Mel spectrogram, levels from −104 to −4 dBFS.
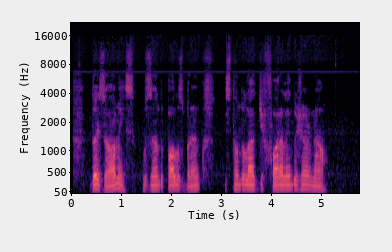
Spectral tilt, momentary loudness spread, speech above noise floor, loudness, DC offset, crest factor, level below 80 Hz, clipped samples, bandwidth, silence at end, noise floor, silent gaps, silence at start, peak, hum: -6 dB/octave; 14 LU; 37 dB; -43 LUFS; under 0.1%; 20 dB; -78 dBFS; under 0.1%; 16.5 kHz; 0.7 s; -79 dBFS; none; 0.05 s; -24 dBFS; none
